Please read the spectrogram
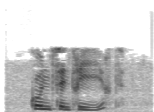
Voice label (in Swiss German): "konzentriert", Bas Rhin; vin; concentré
